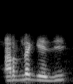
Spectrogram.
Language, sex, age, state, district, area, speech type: Kannada, male, 45-60, Karnataka, Dakshina Kannada, urban, conversation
